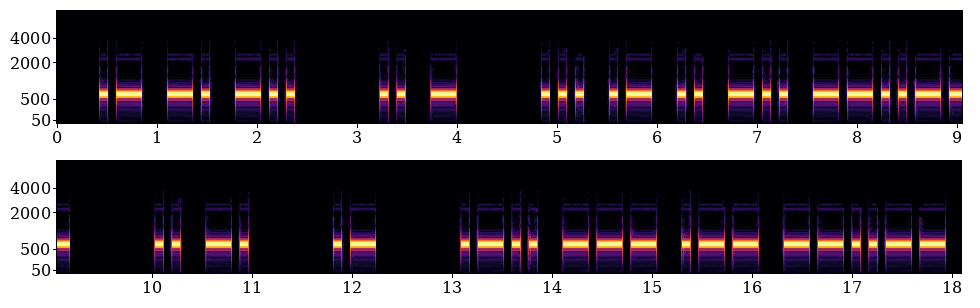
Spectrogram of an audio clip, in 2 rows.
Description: Morse code, heard as a keyed tone, about 14 wpm, 650 Hz. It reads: AND IT SAID, IN A LOW,
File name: 02-Chapter-02 14 WPM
